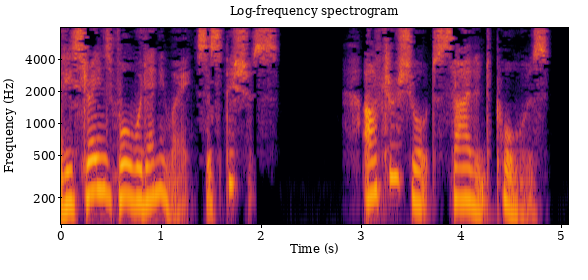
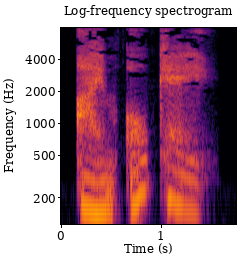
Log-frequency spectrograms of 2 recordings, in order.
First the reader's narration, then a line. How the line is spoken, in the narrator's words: She whispers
